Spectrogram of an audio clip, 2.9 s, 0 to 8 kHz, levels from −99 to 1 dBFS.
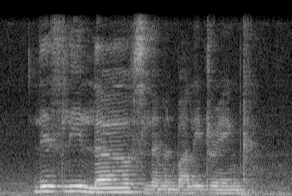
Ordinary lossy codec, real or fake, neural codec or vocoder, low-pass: none; real; none; 7.2 kHz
